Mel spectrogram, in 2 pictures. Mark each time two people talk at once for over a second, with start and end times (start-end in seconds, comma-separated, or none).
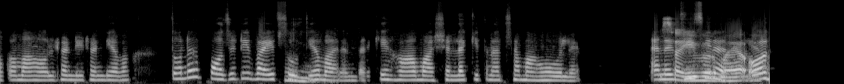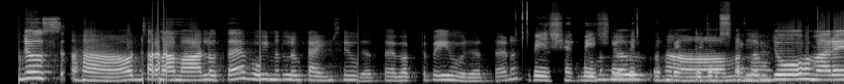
14.3-16.1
